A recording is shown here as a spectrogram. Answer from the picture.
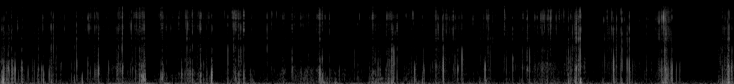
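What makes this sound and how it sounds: A paintbrush brushes across plastic cling film wrapped over the grille of a ball microphone. It makes a steady run of quiet, dense crinkling and crackling with sharp, bright snaps and a low rumbling thump under the strokes.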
